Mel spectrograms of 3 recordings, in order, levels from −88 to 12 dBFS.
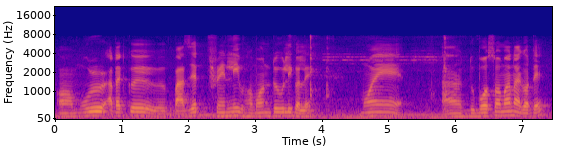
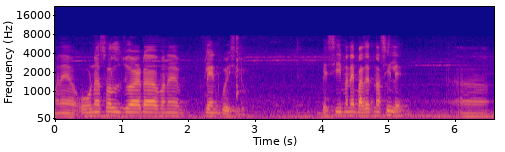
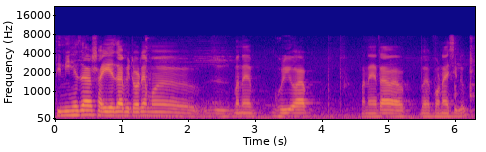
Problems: constant background noise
